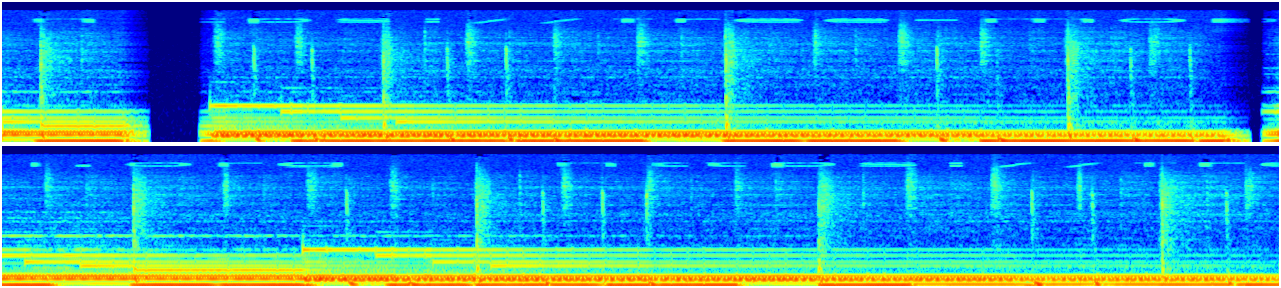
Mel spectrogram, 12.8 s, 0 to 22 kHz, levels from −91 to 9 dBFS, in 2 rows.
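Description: The audio carries a grainy, signal-following distortion throughout, with the noise roughly 40 dB below the signal. Quiet passages turn gritty. This is likely low bit depth without dither, consistent with 8-bit truncation. AAC frame loss with concealment appears twice, at 0.60 to 1.06 s and at 6.11 to 6.38 s. The sound smears, which fits about 384 ms and 192 ms of missing frames.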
